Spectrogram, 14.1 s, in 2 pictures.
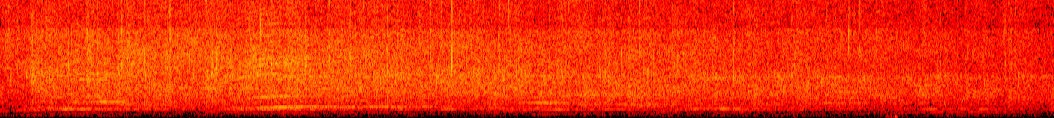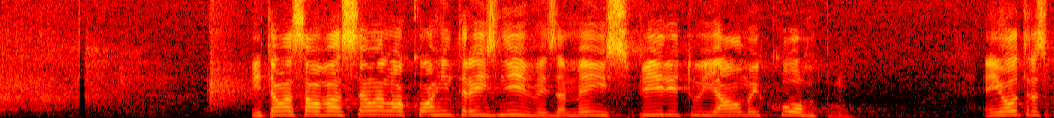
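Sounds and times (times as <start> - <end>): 
audience applause: 0.0 - 7.8
speech: 8.7 - 12.8, 13.6 - 14.0.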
